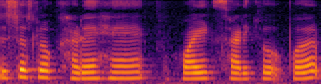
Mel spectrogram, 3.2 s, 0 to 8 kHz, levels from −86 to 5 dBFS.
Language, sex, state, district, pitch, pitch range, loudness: Hindi, female, Maharashtra, Chandrapur, 215 Hz, 205-230 Hz, -18 LUFS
